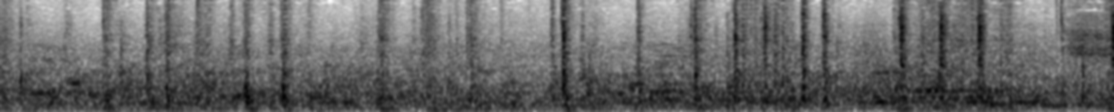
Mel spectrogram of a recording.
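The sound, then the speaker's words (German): Rapid, uneven clacking of the keys of a typewriter on a table, sharp strikes tumbling one after another over a faint room murmur, with no talking. “Ist das Ihre Schreibmaschine da drüben auf dem Tisch?”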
